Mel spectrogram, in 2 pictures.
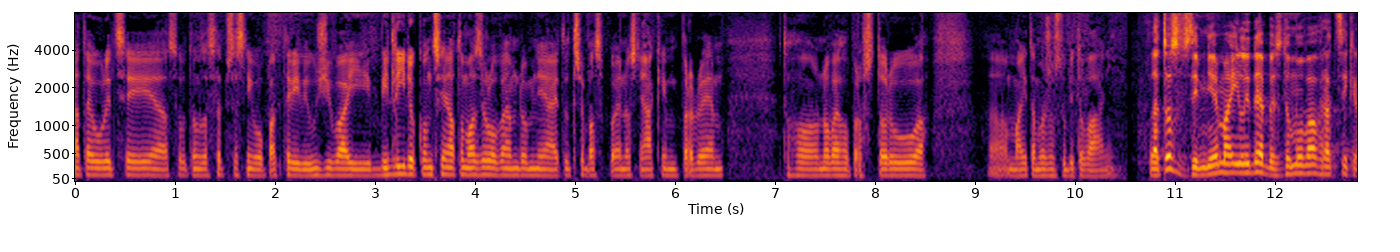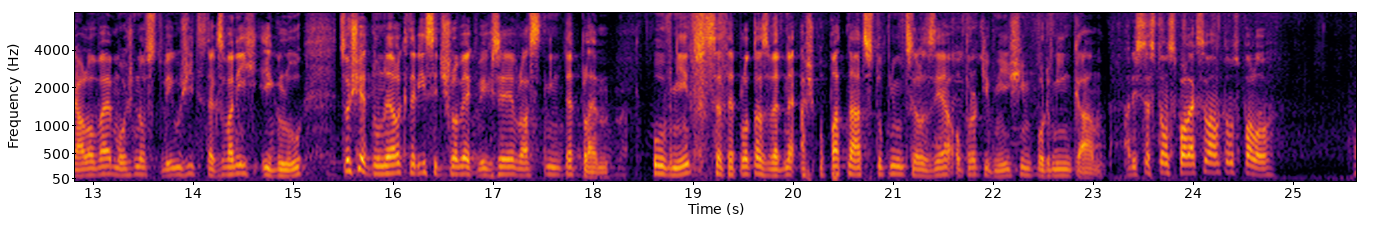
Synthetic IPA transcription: at̪ɛːulɪt͡sɪso̞wt̪amzasɛpr̥ɛsniːvopakt̪ɛɾiːvɪuʒiːvajiːbɪdliːdo̞ko̞nt͡sɛɪnat̪omazɪlovɛːmdo̞mɲɛajɛt̪ot̪r̥ɛbaspo̞jɛnosɲaakimpɾo̞dɛjɛmt̪oɦo̞novɛːɦo̞pɾʔo̞st̪o̞ɾua | majit̪amːoʒnost̪ubɪt̪o̞vaːɲḭː | lɛt̪o̞svzɪmɲɛmajiːlɪdɛːbɛzdo̞mo̞vavɦɾat̪̚t͡sɪkɾaːlo̞vɛːmo̞ʒno̞st̪vɪuʒiːt̪ːaɡzvaniːxʔɪɡluːt͡so̞ʃjɛt̪unɛlkt̪ɛɾiːsɪt͡ʃlo̞vjɛkvɪɦr̝ɛjɛvlast̪ɲiːmt̪ɛplɛ̰m | ʔuvɲɪt̪r̥sɛt̪ɛplo̞t̪azvɛdnɛʔaʃʔo̞pat̪naːt͡st̪st̪upɲuːt͡sɛlzɪa̰ʔo̞pɾo̞cɪvɲɛjʃiːmpo̞dmiːŋka̰ːmʔaɡdɪʃst̪ɛft̪omspalt̪aksɛvaːmft̪omspalo

